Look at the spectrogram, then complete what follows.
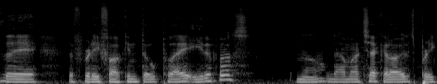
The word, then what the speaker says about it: Oedipus: No, Oedipus is his name. No, it's Oedipus. It's not piss. It's P-U-S.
